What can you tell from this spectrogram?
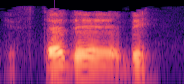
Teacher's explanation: مفيش مد، ده مد طبيعي حركتين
